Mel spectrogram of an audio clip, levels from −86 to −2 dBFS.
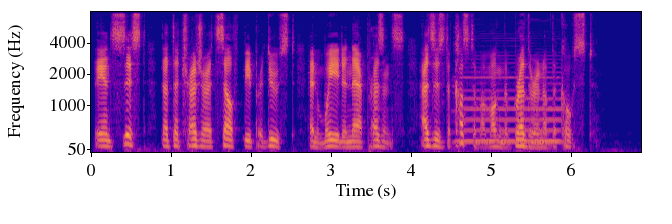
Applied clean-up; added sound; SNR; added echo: none; Bowed string instrument; 9 dB; none.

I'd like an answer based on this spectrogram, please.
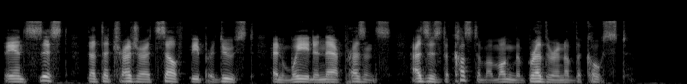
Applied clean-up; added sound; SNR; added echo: none; none; none; none.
